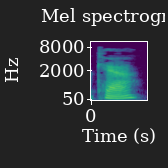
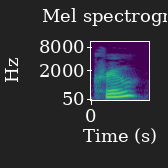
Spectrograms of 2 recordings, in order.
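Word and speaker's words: Crewe: Madame Pascal pronounced it as if it were K instead of crew.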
